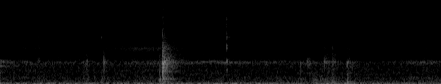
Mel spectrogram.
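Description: A few faint light clicks from handling small objects over quiet room tone, the clearest about one and a half seconds in.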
